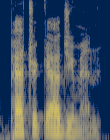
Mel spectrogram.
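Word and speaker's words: Agyemang: It's Patrick Ajiman.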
